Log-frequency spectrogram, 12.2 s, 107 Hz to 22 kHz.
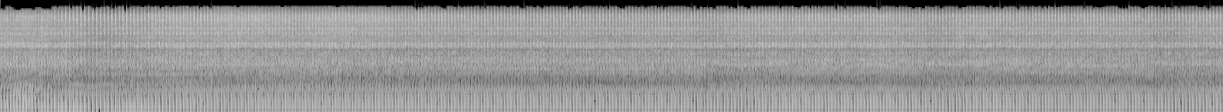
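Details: Four-horsepower Briggs & Stratton vertical pressure washer after unloader bypass repair, 8 mm lock nut set: steady, even engine drone at constant speed with no surging or knocking; runs smoothly and holds pressure in the final test.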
